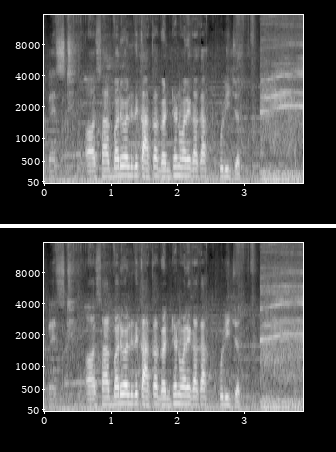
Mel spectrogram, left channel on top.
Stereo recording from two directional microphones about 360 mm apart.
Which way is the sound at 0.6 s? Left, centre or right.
Centre.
